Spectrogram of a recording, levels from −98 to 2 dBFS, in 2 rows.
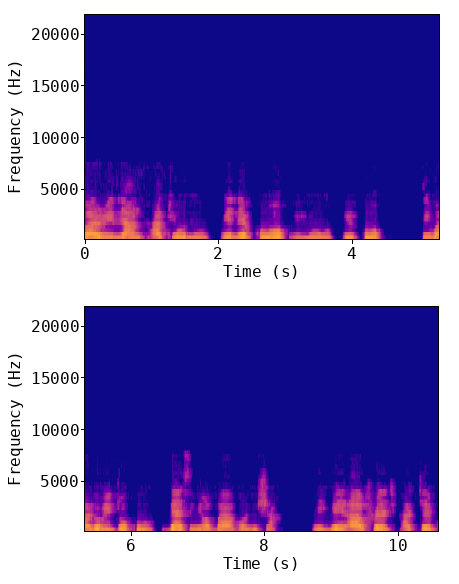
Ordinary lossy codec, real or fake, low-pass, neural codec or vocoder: none; fake; none; codec, 16 kHz, 4 kbps, FunCodec, trained on LibriTTS, 50 frames a second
